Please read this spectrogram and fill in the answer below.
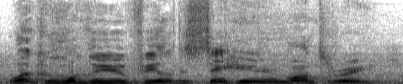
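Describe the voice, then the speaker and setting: A man hosting an interview and asking questions in halting, hesitant English. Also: sits high, noisy background. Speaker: interviewer host.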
